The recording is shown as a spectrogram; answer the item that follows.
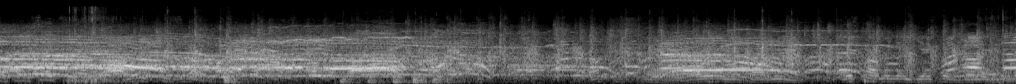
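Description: Several men shouting and cheering together in celebration of a goal, overlapping voices with long drawn-out yells. It is loudest in the first few seconds and swells again about seven seconds in.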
